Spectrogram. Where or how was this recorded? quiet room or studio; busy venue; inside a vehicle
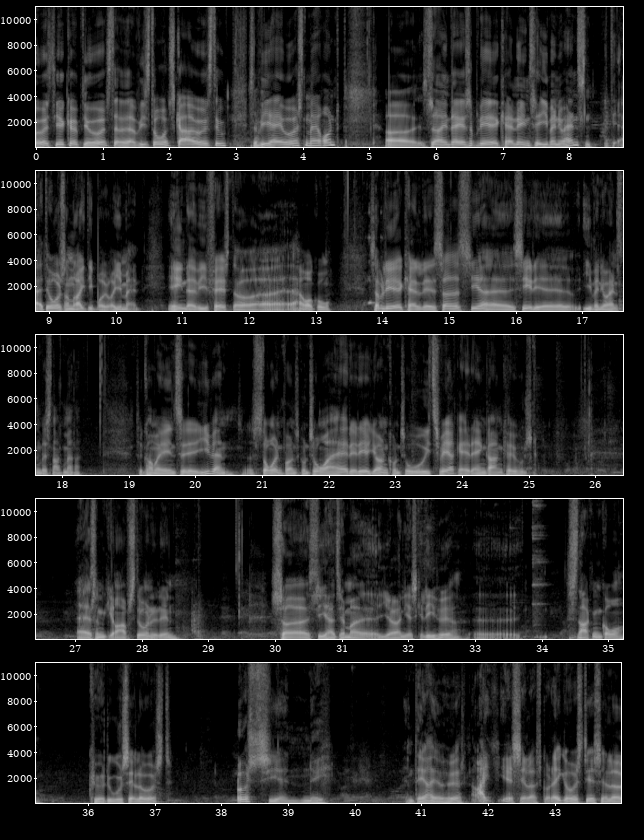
busy venue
